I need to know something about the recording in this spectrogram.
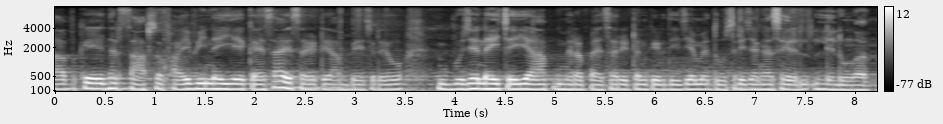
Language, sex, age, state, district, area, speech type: Hindi, male, 18-30, Uttar Pradesh, Jaunpur, rural, spontaneous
